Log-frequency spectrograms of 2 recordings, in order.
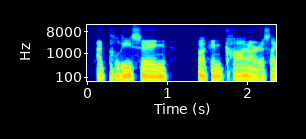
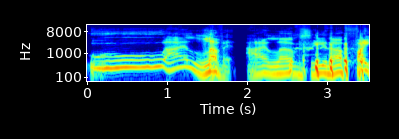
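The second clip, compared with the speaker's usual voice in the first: gleeful delight; 7 semitones higher, 5 dB louder, slower than usual. Acted. Gleeful over an online fight.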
